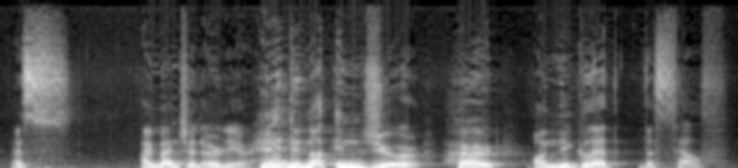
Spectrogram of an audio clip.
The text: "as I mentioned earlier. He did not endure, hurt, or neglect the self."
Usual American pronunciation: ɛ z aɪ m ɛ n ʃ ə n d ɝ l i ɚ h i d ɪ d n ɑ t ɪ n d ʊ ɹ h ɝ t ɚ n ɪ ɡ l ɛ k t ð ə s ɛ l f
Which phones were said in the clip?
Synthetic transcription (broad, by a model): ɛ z aɪ m ɛ n ʃ ə n d ɝ l i ɚ h i d ɪ d n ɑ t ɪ n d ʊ ɹ h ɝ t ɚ n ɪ ɡ l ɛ t ð ə s ɛ l f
